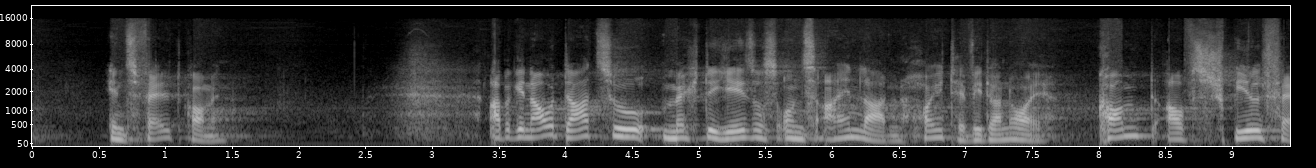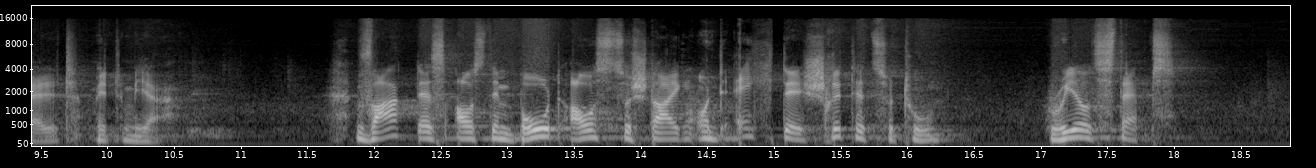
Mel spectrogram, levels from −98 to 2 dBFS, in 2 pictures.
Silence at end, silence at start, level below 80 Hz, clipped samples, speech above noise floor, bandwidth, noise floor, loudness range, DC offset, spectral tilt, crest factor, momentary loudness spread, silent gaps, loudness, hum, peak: 0.8 s; 0.55 s; -72 dBFS; under 0.1%; 35 dB; 16 kHz; -67 dBFS; 5 LU; under 0.1%; -4 dB/octave; 20 dB; 12 LU; none; -32 LUFS; none; -14 dBFS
